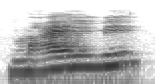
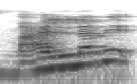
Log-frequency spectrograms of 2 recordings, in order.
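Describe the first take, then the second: First: "ma'alme" with l running straight into me, rising; two-beat "ma'alme", no vowel after the l; two syllables, teacher. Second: "Ma'allame" with a vowel after the l, rising; three-beat "Ma'allame" with la in the middle; three syllables, educated. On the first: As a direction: say "ma'alme" as m'all-me, lifting at the end. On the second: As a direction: say "Ma'allame" as m'al-la-me, lifting at the end. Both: Shown as a demonstration. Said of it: "That's the difference".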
